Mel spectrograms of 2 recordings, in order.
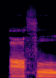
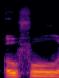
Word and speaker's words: offal: And as we sort of look at offal or offal, or I guess it depends on where you're from, how you say it, the guts, the insides,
